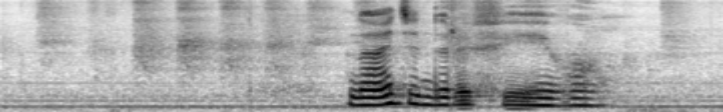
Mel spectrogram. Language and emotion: Russian, sad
